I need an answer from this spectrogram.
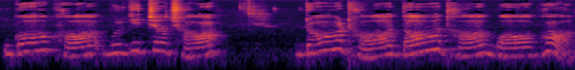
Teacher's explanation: ব্যঞ্জন বর্ণমালার স্পর্শ বর্ণগুলোর প্রত্যেক বর্গের তৃতীয় ও চতুর্থ বর্ণ গাম্ভীর্যপূর্ণ হওয়ায় তাদের ঘোষ বর্ণ বলা হয়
